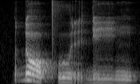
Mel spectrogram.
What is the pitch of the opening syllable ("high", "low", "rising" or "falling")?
falling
